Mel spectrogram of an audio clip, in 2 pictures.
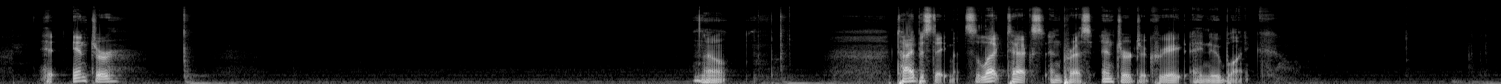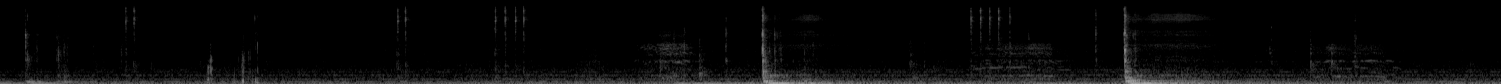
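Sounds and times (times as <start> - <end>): keyboard and mouse clicks: 14.0 - 17.7, 19.0 - 19.2, 19.9 - 20.4, 21.7 - 23.1, 24.1 - 26.5.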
